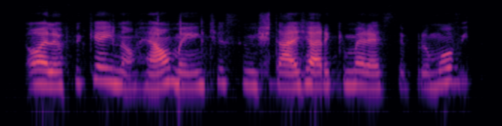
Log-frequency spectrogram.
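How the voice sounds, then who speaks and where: The sound is dry and close with no echo, carrying a woman's fairly high-pitched voice. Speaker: comedy news podcast host. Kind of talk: casual comedic news monologue. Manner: animated.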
